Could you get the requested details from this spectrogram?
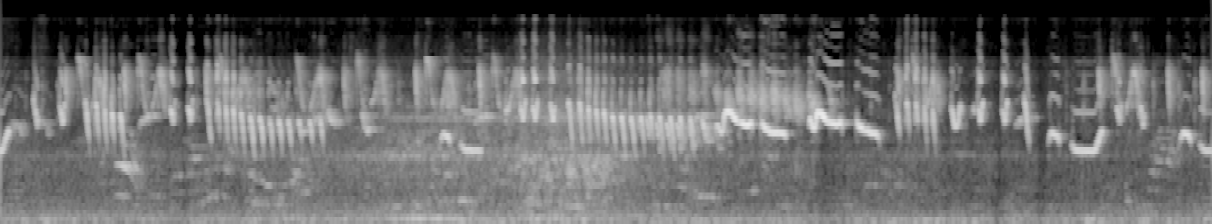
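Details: Lure call of Horsfield's babbler meant to get caged birds singing, for dawn or night use: dense chattering trills and fast repeated chips, roughly two per second, mixed with looping whistled slurs that grow louder midway.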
